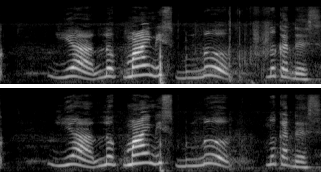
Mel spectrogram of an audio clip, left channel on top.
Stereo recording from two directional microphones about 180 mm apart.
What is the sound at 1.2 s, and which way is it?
Speech, 50° right (ahead or behind).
